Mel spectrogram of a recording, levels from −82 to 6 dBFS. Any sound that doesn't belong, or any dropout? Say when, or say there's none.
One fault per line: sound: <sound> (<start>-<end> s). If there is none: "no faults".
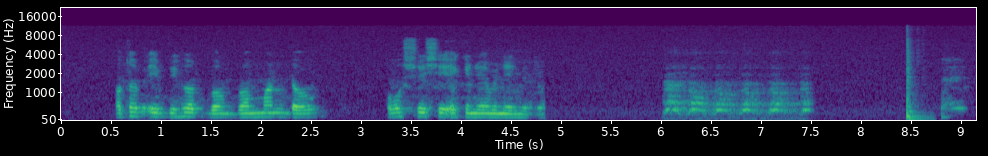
sound: bark (6.0-7.6 s)
sound: thud (8.4-8.8 s)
